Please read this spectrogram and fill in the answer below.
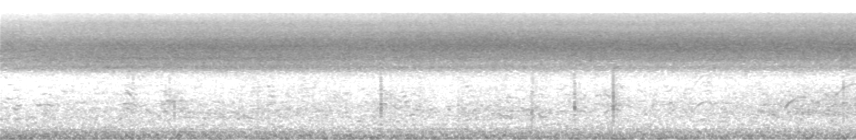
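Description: Steady high-pitched chorus of insects chirring without a break, over a low rumble, with faint distant voices.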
